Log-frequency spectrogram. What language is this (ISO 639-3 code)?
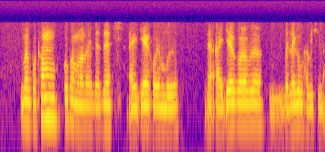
asm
